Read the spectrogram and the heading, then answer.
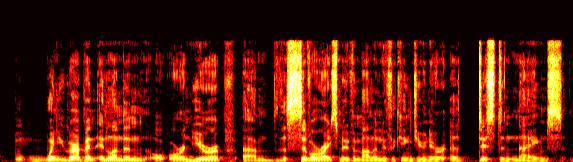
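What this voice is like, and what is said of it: British accent. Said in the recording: “I grew up in the UK ... I thought I noticed something. ... He's not from around here. ... I'm trying to disguise the accent, not in the slightest bit, actually.”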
